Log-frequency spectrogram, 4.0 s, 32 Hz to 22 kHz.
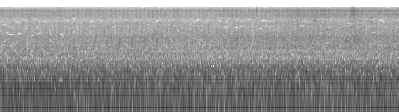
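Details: Mitsubishi MT221 diesel tractor: low, even diesel rumble holding a steady idle with no knocks, misses or rattles; a healthy tractor engine.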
